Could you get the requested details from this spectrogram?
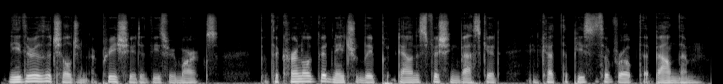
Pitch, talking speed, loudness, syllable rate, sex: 100 Hz, 215 wpm, -19 LUFS, 6.6 syllables/s, male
